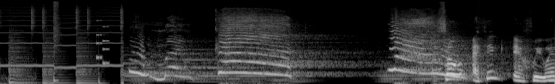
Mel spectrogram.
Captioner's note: voice-over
